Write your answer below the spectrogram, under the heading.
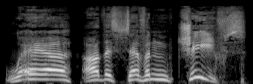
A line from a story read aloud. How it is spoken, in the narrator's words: howled the old chief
